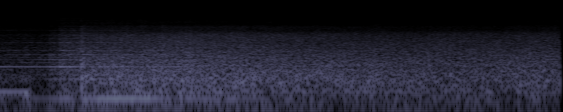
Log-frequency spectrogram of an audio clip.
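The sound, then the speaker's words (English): White water breaks against a broken reef surrounding a small island, making a faint, steady rushing wash of surf that continues without a break. “White water is breaking against a broken reef that surrounds it.”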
